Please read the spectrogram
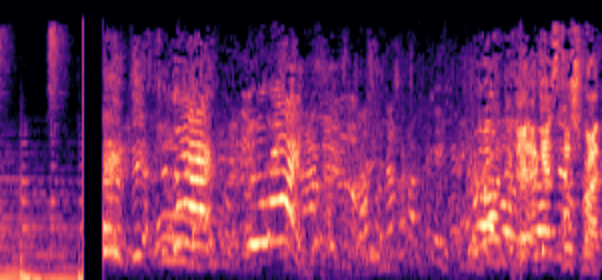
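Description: Countdown intro music with a steady beat that cuts off abruptly just under a second in. After a brief gap, several people's voices chatter over one another with no clear words.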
